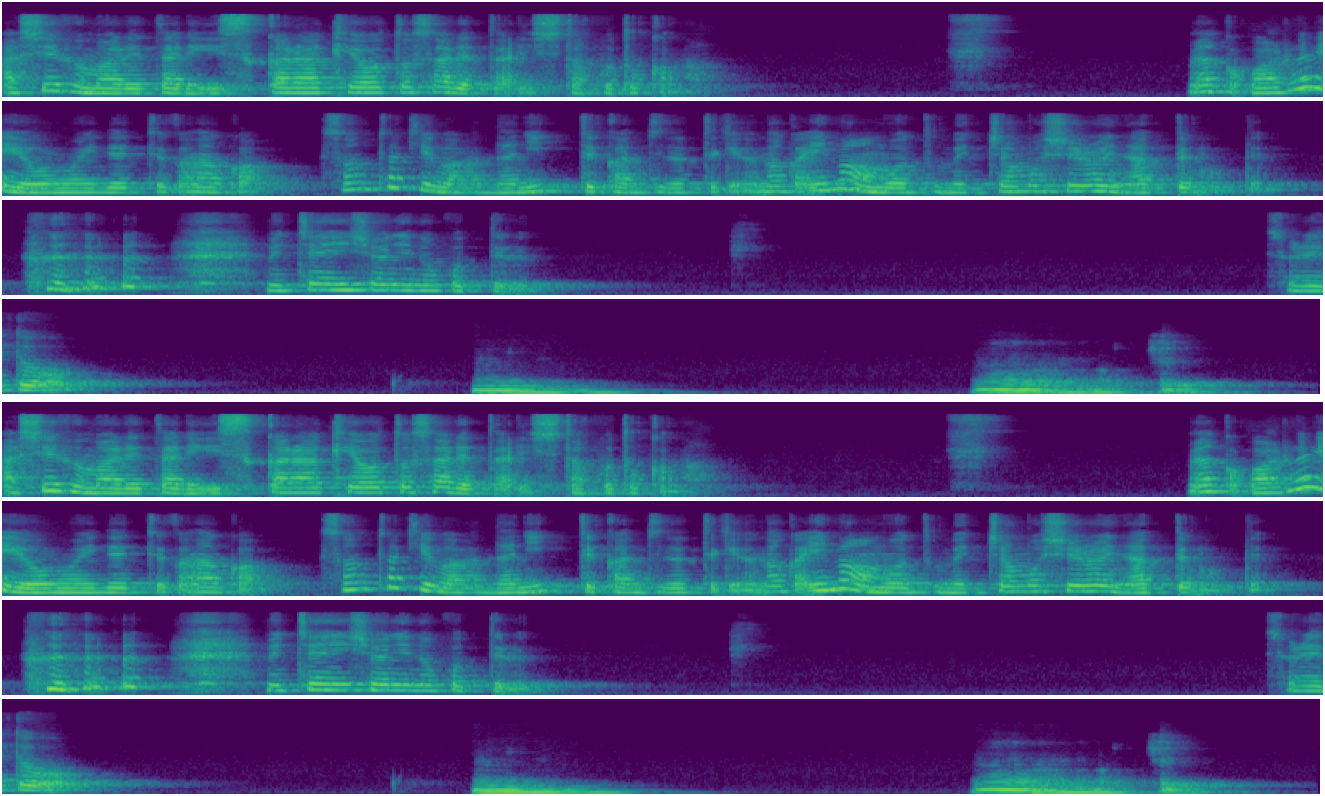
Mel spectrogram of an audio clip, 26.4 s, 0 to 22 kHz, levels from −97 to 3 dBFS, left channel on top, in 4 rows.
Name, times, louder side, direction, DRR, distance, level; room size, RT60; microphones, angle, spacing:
voice 1, 0.0-3.5 5.9-7.9 8.2-12.9 13.3-15.8 19.5-20.2, right 1 dB, 25° right, 5 dB, 0.7 m, -27 dB
voice 2, 22.2-22.8 24.7-25.7, right 2 dB, 50° right, -6 dB, 3.0 m, -26 dB
16.5 x 5.7 x 2.2 m, 0.74 s
head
